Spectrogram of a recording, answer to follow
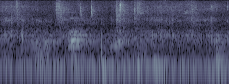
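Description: Indistinct voices in a room over a steady low rumble, with a few short sharp clicks scattered through.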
